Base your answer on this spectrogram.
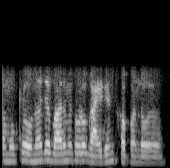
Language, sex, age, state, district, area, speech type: Sindhi, male, 18-30, Gujarat, Surat, urban, conversation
